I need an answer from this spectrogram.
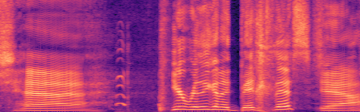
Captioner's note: laughing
